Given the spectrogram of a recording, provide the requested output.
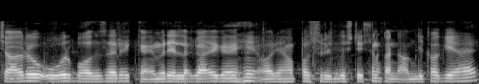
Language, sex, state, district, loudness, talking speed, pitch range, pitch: Hindi, male, Madhya Pradesh, Katni, -15 LUFS, 225 wpm, 135-145 Hz, 140 Hz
